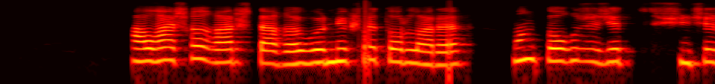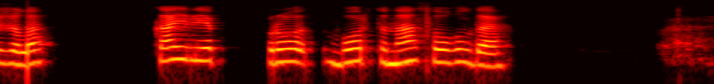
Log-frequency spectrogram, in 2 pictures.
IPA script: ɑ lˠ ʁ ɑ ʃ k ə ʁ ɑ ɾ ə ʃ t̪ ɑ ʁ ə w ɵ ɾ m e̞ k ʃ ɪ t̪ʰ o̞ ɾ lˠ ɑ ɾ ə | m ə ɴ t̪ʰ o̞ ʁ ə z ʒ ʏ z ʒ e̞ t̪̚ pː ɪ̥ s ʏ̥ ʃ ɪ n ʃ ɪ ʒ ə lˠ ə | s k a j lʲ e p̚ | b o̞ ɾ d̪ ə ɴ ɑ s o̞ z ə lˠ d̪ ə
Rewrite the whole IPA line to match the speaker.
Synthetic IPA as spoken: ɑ lˠ ʁ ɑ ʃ q ə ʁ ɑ ɾ ə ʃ t̪ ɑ ʁ ə w ɵ ɾ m e̞ k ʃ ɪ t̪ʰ o̞ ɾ lˠ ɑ ɾ ə | m ə ɴ t̪ʰ o̞ ʁ ə z ʒ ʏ z ʒ e̞ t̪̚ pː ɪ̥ s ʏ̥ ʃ ɪ n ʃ ɪ ʒ ə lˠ ə | s k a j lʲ e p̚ | b o̞ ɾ t̪ ə n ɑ s o̞ ʁ ə lˠ d̪ ə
